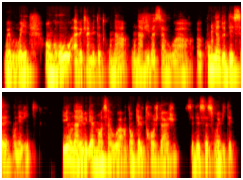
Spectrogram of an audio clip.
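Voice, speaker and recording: A man giving an explanatory answer as a researcher in a webinar, pausing and rephrasing as he goes. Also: medium pitch, mellow.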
